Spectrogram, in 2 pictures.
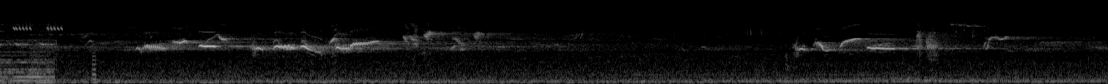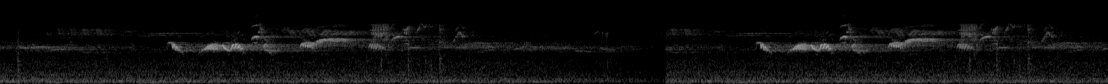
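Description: Birdsong: four bouts of rapid, high chirps a few seconds apart.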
